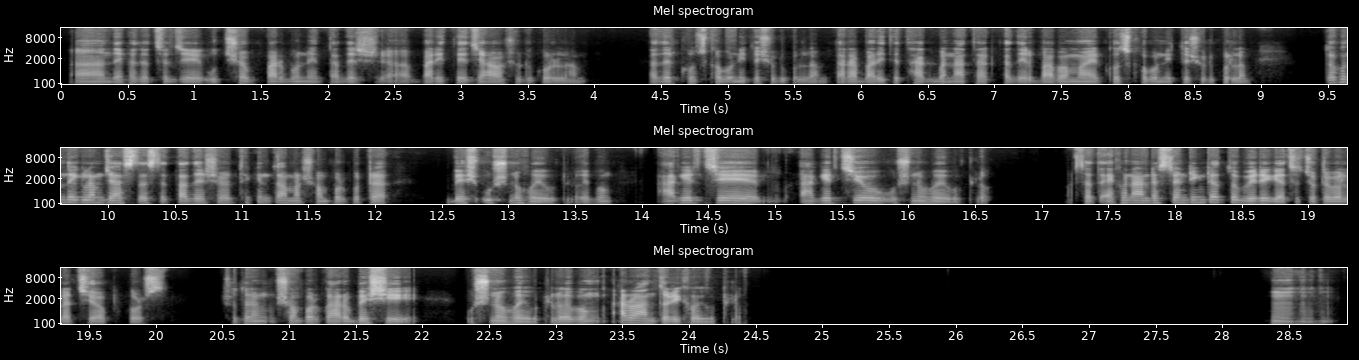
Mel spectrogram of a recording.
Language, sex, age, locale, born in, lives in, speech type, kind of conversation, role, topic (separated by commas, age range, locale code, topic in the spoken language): Bengali, male, 25-29, bn-BD, Bangladesh, Bangladesh, conversation, unstructured, none, ভালবাসার সম্পর্ককে শক্তিশালী রাখতে আপনি কী করেন?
